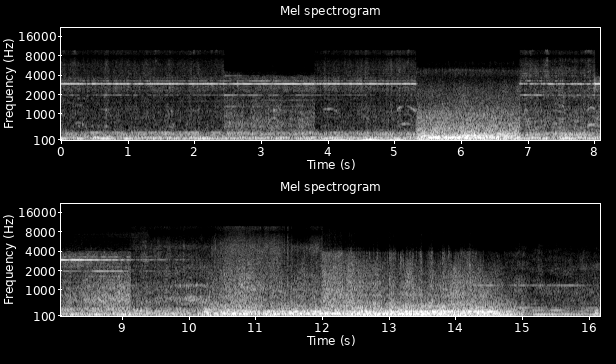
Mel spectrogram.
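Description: An aircraft engine drones loudly from inside the cabin.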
